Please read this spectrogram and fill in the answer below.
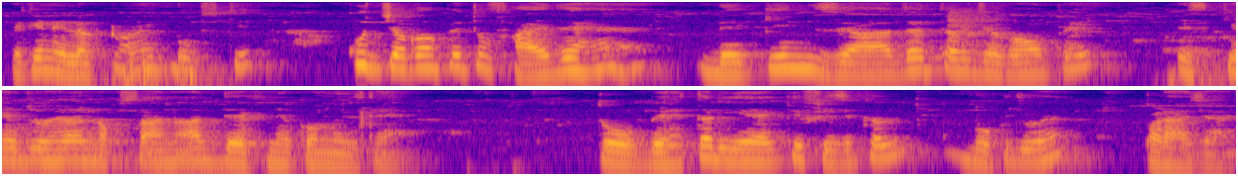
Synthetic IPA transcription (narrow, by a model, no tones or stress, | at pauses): leːkɪnɪlɛːk̚ʈɾɔːnɪk̚bʊkskekʊt͡ʃʰd͡ʒɐɡõpet̪ofaːɪd̪eɦɛ̃leːkɪnzjaːd̪at̪ɐɾd͡ʒɐɡɦõpe | ɪsked͡ʒoːɦɛnʊqsaːnaːt̪̚d̪eːkʰnekomɪlt̪eɦɛ̃ː | t̪oːbeːɦt̪əɾjeɦɛkifɪzɪkəlbʊkd͡ʒoːɦɛ | pɐɽ̤ad͡ʒaːe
